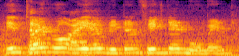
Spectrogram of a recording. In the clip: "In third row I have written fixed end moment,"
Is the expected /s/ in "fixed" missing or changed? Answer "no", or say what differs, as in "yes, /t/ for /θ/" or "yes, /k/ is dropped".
yes, /s/ is dropped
